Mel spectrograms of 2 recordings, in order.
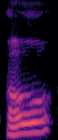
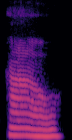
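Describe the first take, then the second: First: The word is a plain, steady 'o' vowel. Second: The word is an 'ow' vowel that glides. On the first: This is how some other speakers say it. "some say "o."" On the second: This is how the speaker was raised to say it. "I was always um, brought up to say "ow.""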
